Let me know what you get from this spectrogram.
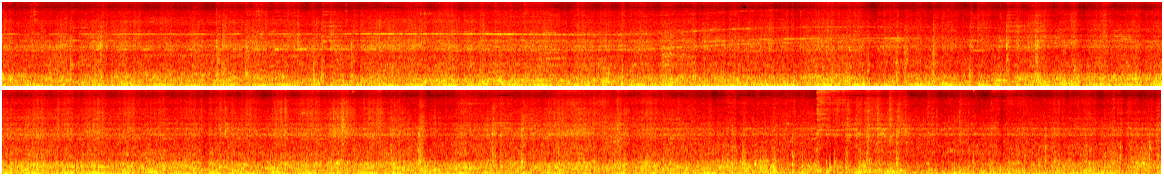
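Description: Indian Railways passenger train running, heard from an open coach door: a steady rumble of wheels on rail with the clickety-clack of rail joints. A thin, high wheel squeal sounds over it for about the first ten seconds and rises in pitch shortly before it fades.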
